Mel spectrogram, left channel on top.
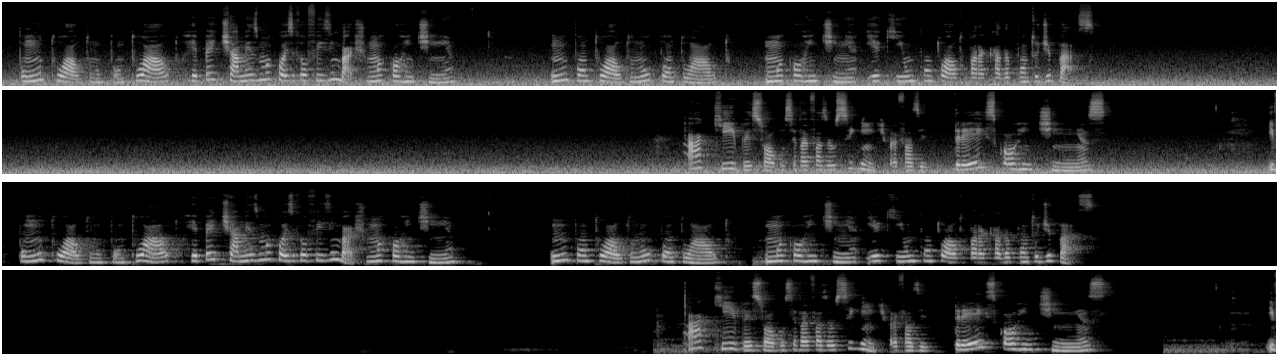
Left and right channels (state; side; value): noise; left; rumble, 6 dB below the sound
